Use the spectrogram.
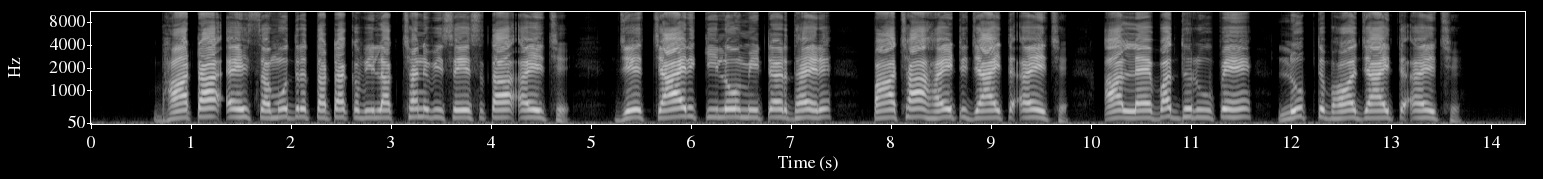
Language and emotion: Maithili, neutral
